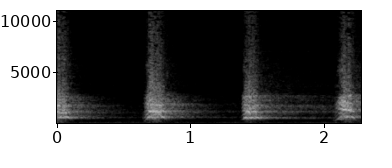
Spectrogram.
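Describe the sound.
A dog barks three times at a steady, even rhythm. Each bark is loud and sharp, then trails off, and no voices are heard.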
